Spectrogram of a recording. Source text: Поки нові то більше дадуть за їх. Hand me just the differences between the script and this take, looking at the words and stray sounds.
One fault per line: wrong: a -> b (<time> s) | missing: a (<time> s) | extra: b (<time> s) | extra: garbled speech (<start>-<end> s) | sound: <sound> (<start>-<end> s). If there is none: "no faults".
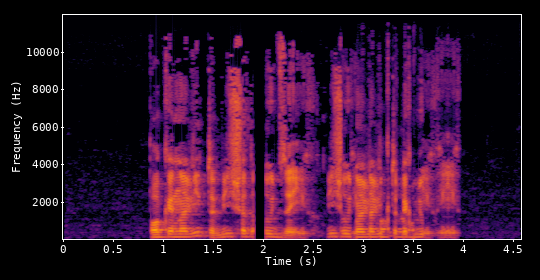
sound: dropout (1.9-2.1 s)
extra: garbled speech (2.7-4.0 s)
